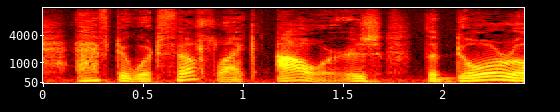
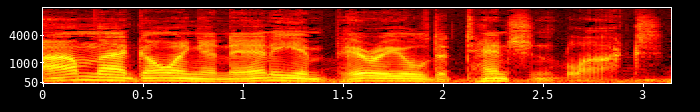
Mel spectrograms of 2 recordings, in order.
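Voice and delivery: usual speaking voice

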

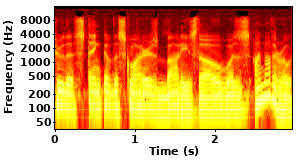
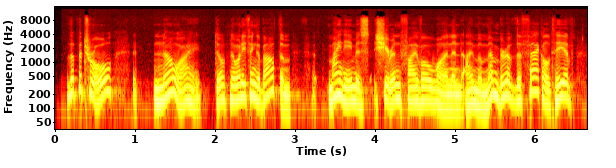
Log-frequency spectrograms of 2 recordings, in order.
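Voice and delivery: unsure, hesitant, uncertain tone, pitched up; 6 semitones higher than usual. Shirin replies to the bearded leader's question about the patrol, uncertain. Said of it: "Shirin said uncertainly".

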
